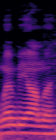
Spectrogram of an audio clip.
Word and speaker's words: Wembanyama: Wembanyama.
